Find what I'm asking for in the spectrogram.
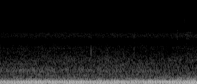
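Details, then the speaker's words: Car that had been stuck racing at 2500 rpm, after resetting the idle air control (stepper) valve: steady low rumble at correct idle speed with air conditioning running; valve may need replacing if the fault returns. "agora o carro para a rotação correta olha que legal até amor condicionado e tudo"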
